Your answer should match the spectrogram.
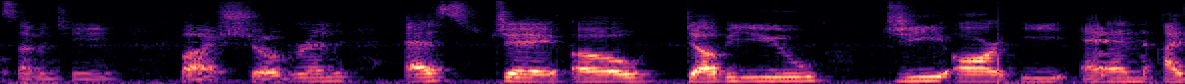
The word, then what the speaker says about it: Sjowgren: I found this song called 17 by Sjogren, SJOWGREN. I said that because they deserve way more attention. They're really talented. Verbally say their name again. Sjogren. Sjogren. But it's not spelled like that.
